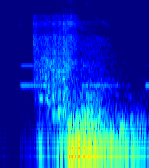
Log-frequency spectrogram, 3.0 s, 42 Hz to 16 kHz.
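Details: 2011 Dodge Ram, cranks but will not start: the starter churns steadily for a couple of seconds but never catches. The ground checks fine, but the power feed drops about two volts under a loaded-circuit test, traced to a faulty fuel pump relay.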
